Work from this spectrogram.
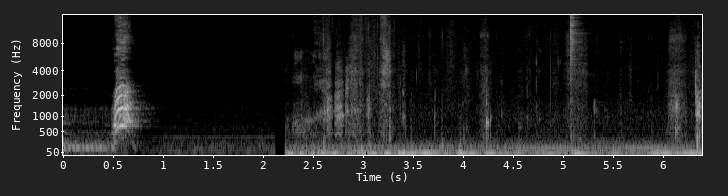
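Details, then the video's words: Playful puppies on a green meadow: one loud, sharp bark rings out early, followed by a quiet gap, then steady rustling, low hum and faint scattered sounds of the dogs moving about. "Dog barking sounds"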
